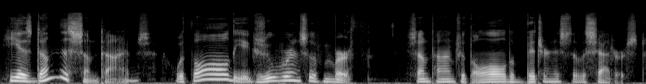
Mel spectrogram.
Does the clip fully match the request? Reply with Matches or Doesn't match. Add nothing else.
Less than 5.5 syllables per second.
Doesn't match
